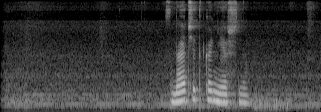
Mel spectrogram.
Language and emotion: Russian, neutral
